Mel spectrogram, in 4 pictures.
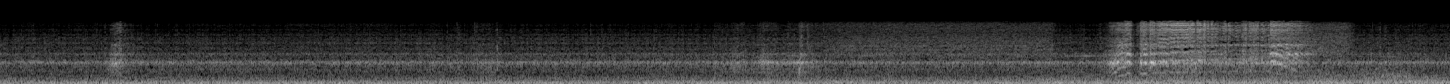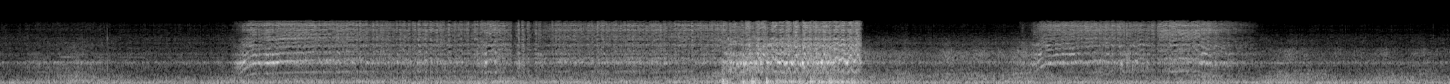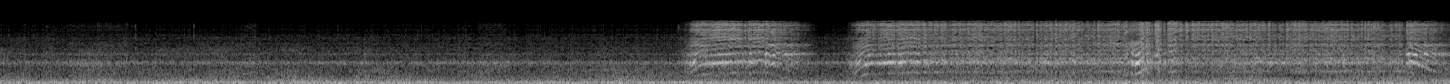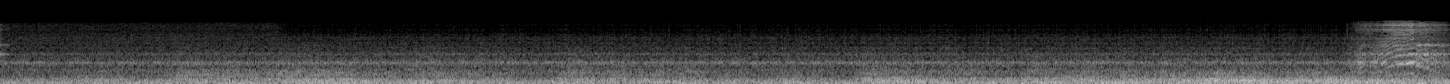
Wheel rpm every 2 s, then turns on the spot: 40, 0, 10, 0, 10, 20, 90, 10, 40, 160, 160, 130, 40, 80, 0, 10, 0, 0, 60, 140, 160, 120, 0, 0, 0, 0, 0, 0, 20.
8-10 14-16 30-32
